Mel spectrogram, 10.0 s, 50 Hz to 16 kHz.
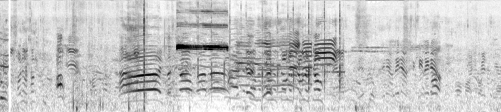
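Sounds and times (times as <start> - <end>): players shouting and cheering: 0.0 - 9.7
high whistle: 3.5 - 4.6.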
